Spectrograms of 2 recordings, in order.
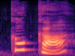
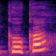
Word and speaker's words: cocoa: call it cocoa because the pronunciation is coco and the "a" is silent.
